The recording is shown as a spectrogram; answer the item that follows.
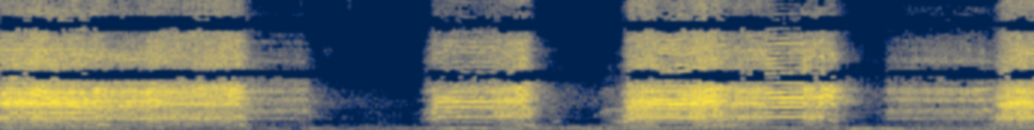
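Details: A cockatoo caught on a balcony's wire fence, struggling to get free, cries for help with four loud, harsh, raspy screeches of one to two seconds each, separated by short silent gaps.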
